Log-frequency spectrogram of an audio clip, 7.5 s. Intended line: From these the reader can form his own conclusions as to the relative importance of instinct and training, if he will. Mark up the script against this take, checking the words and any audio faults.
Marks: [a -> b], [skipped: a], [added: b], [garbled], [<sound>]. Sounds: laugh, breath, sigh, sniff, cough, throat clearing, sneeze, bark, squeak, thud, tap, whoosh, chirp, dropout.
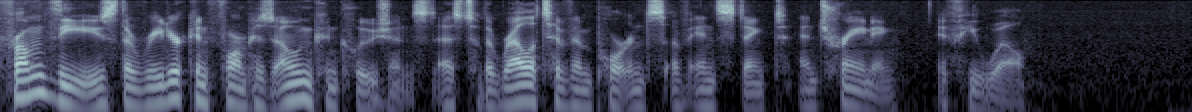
From these the reader can form his own conclusions as to the relative importance of instinct and training, if he will.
